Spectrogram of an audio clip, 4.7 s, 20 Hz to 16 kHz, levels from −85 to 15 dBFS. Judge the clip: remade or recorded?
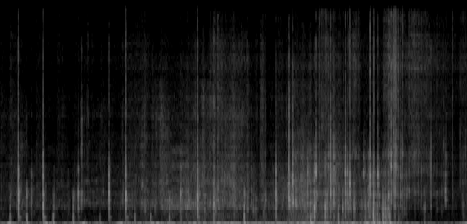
remade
